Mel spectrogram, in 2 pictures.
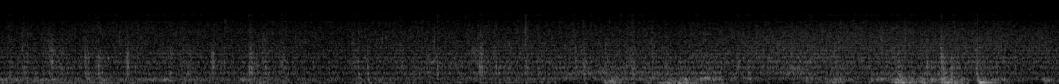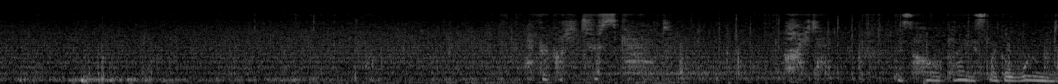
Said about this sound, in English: The constant storm.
